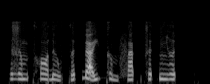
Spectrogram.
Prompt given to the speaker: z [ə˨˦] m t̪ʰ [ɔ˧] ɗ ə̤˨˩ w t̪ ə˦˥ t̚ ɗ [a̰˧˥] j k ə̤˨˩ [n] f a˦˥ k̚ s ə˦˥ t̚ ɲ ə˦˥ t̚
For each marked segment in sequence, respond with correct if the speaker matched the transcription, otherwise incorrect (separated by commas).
incorrect, correct, correct, incorrect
